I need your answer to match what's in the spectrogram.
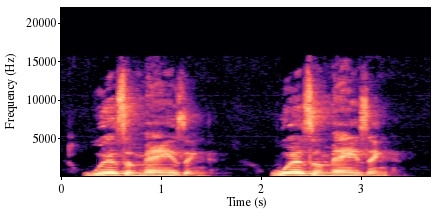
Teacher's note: we are linking words here by connecting a consonant and a vowel sound together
